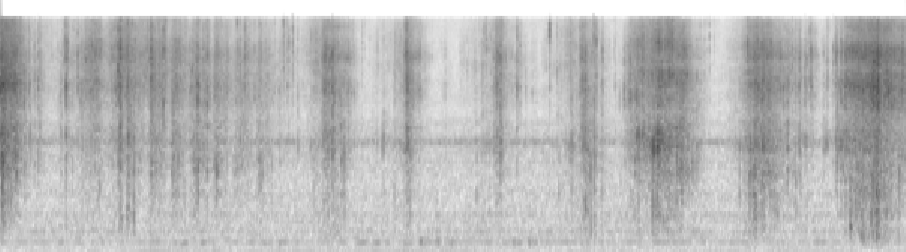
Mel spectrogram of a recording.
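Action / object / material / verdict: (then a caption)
scrape / kraft paper pouch / paper / none. A brown kraft paper pouch with a white label, held upright in one hand, is squeezed and crinkled with the fingers. It makes dry, crunchy, bright crackling that comes in uneven bursts with quick swells, over a faint steady low hum.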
